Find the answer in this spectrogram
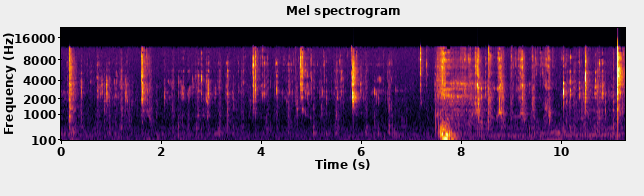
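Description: Close-miked chewing of crispy fried food: wet mouth clicks and smacks all through. About seven and a half seconds in comes a short hummed "mmm" that falls in pitch, and near the end a sharp smack.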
